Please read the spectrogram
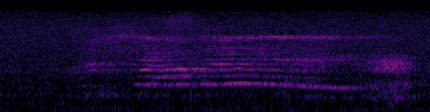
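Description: A woman yawning aloud: one drawn-out, high-pitched voiced note of about a second and a half that drops in pitch at its end.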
